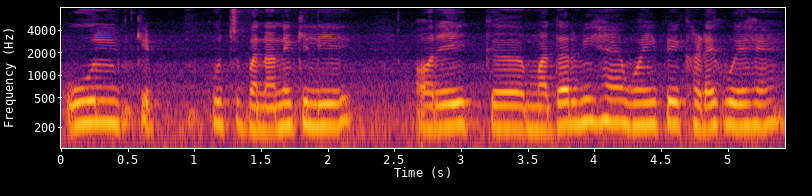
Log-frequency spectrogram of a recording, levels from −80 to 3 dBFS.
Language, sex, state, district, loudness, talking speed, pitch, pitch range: Hindi, female, Odisha, Sambalpur, -15 LUFS, 175 wpm, 215 Hz, 205-225 Hz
